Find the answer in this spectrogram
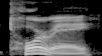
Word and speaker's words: Toray: It rhymes with the new premium Toray carbon fiber they're using in this thing.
